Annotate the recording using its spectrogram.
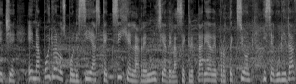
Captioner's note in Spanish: bullicio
